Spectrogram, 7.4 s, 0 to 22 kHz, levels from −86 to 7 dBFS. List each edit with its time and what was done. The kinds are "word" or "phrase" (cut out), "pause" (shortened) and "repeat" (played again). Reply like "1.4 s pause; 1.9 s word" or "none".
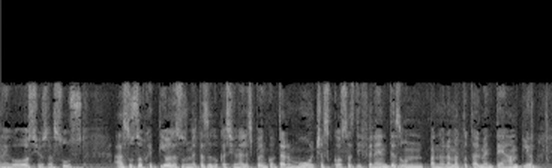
none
